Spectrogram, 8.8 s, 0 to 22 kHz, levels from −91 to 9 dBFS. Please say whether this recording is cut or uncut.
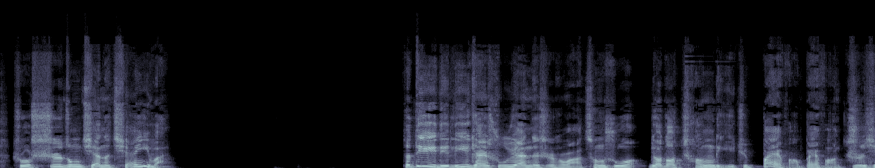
uncut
